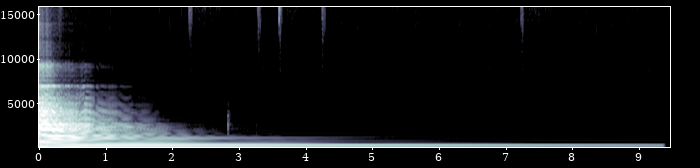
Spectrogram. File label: Rickenbacker Bass; Airwindows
